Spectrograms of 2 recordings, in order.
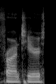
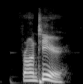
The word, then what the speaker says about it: frontier: after after the infinite frontier stuff you're fine after that you keep saying it wrong frontier it's frontier front infinite frontier please continue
